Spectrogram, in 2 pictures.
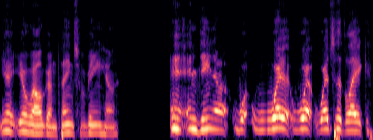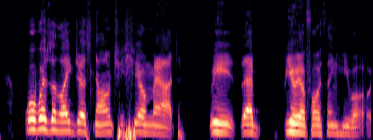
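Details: Male podcast host who says his speech impediment is audible every time he speaks; speech impediment with stuttering-like disfluency.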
